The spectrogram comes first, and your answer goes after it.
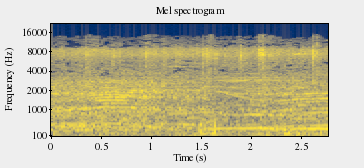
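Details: Banteng cattle being unloaded from a truck at Pasar Pon Ambarawa market in Indonesia: a low, drawn-out tonal moo that holds steady, then dips and rises again, over constant crowd and market noise.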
